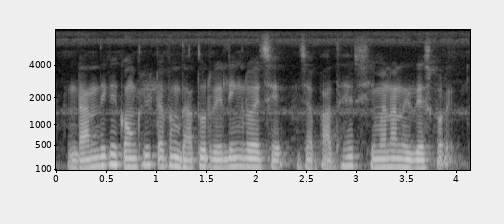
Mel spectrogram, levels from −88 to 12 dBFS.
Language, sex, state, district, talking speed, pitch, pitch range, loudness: Bengali, male, West Bengal, Alipurduar, 160 wpm, 130 Hz, 120-140 Hz, -18 LUFS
